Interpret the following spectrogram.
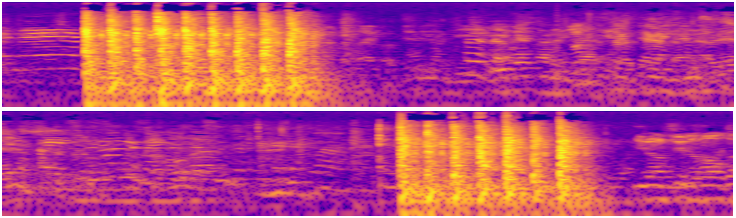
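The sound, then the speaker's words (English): Two loud bursts of rapid, repeated banging on closed doors, each lasting a second or two, with a muffled crowd murmuring and voices talking in the gap between them. “We have a couple people in here with us, and they just keep banging on the doors.”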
